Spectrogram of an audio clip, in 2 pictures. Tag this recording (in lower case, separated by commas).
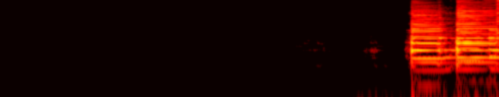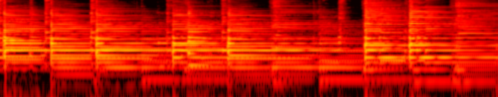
plucked string instrument, musical instrument, music, banjo, country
